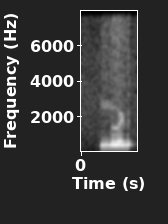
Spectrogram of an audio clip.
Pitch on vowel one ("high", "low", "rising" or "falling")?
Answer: high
